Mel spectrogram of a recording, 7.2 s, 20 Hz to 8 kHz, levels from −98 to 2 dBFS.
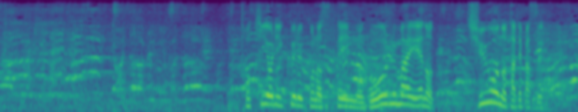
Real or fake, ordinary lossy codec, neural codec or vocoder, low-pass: real; none; none; 7.2 kHz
